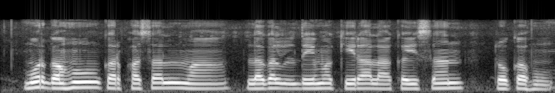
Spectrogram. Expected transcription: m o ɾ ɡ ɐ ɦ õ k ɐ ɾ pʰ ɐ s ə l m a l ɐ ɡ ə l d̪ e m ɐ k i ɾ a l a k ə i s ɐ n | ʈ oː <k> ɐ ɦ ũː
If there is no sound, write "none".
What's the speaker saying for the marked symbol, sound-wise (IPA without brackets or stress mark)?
k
